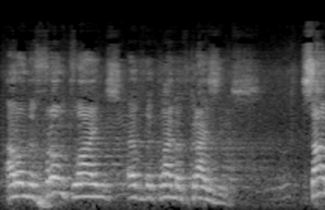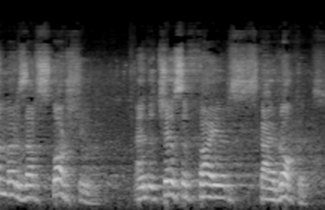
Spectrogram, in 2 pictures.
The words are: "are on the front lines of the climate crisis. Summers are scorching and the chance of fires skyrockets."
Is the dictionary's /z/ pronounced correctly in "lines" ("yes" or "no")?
yes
